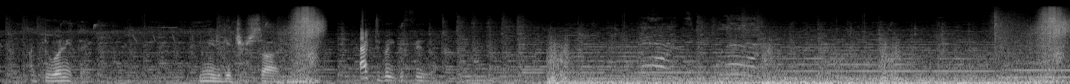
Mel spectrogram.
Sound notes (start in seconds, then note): 2.8 air whooshing; 5.5 bomb bangs; 7.7 bomb bangs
